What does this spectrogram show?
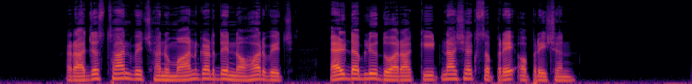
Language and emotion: Punjabi, neutral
